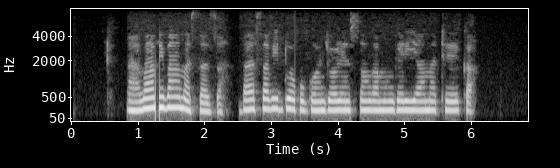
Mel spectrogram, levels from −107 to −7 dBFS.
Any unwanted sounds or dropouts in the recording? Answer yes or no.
yes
